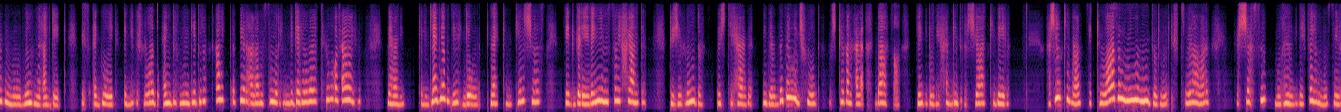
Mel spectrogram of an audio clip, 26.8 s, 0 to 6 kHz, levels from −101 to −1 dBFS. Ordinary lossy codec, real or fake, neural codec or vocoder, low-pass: none; fake; codec, 16 kHz, 0.5 kbps, FreqCodec, smaller model; 5.4 kHz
